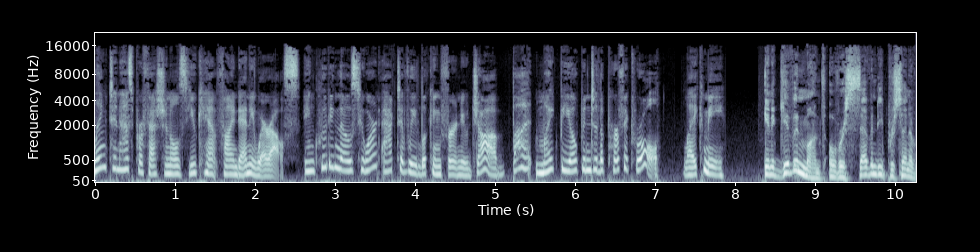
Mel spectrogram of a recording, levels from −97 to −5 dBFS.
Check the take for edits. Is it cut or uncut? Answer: uncut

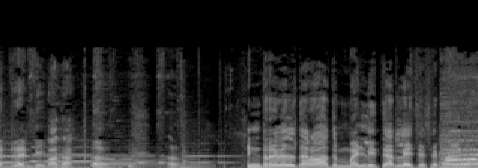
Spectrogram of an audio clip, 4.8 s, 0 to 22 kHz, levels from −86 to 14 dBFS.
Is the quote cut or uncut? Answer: cut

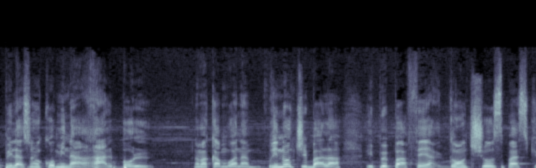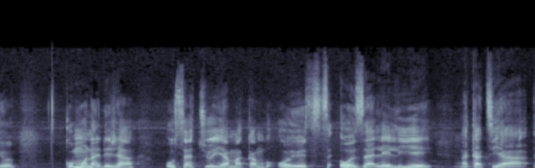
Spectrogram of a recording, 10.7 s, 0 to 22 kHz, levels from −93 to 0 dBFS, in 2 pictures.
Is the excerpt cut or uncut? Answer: uncut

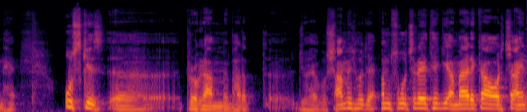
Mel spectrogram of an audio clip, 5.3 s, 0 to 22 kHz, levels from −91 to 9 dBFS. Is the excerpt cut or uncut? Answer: cut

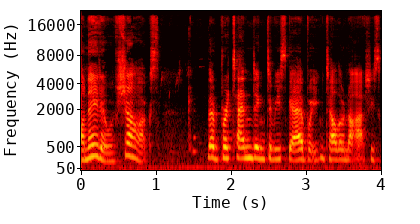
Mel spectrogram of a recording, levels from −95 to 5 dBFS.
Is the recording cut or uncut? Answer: cut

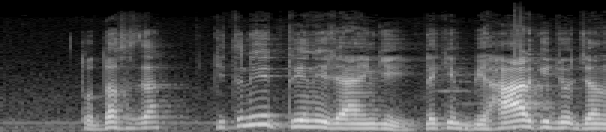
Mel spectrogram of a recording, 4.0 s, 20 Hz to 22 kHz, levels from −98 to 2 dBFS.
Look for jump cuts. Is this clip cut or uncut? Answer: cut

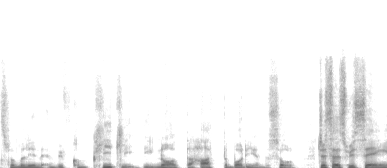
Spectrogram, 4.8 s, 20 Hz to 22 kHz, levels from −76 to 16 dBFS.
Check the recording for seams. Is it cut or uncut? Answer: cut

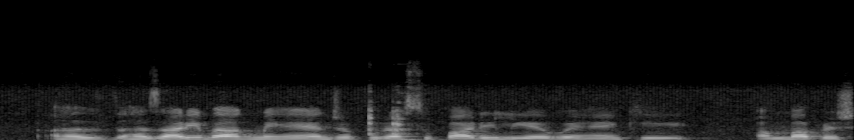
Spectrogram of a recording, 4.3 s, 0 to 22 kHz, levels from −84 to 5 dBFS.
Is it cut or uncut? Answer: uncut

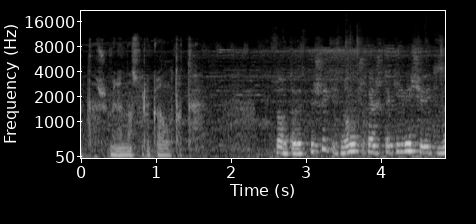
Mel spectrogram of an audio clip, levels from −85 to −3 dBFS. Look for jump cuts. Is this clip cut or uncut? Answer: cut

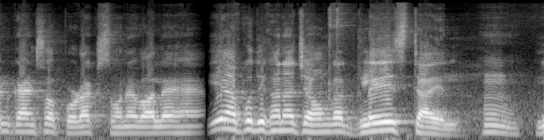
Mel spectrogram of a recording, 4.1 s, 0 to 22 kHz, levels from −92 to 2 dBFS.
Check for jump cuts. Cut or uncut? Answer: cut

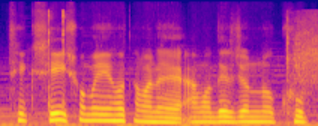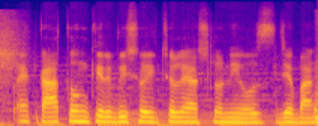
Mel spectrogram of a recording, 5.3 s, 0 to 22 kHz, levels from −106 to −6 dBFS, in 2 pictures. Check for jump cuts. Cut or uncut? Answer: cut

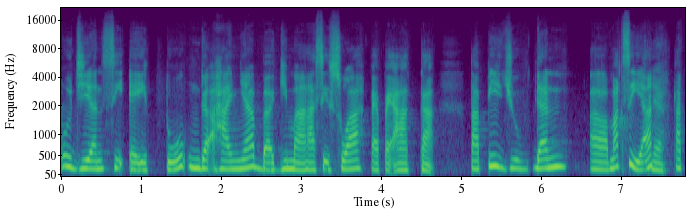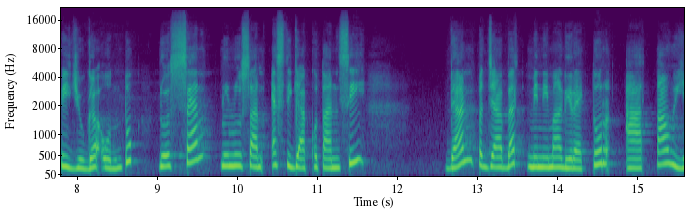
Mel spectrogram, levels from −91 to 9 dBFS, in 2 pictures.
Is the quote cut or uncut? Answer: uncut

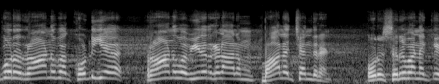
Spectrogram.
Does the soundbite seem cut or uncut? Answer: cut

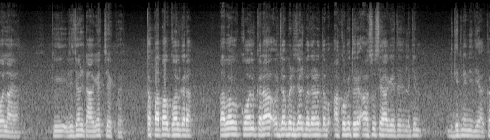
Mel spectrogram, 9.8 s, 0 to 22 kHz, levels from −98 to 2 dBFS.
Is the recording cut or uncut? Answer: cut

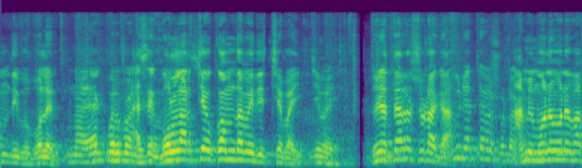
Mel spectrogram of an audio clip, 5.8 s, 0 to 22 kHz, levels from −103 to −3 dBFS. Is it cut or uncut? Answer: cut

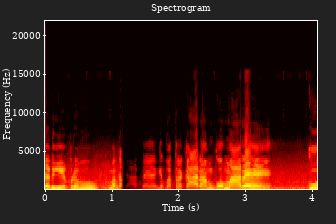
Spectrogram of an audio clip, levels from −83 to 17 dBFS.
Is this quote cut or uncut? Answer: cut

